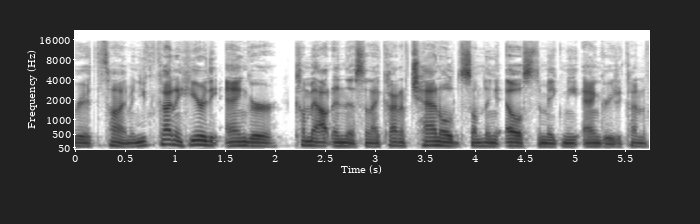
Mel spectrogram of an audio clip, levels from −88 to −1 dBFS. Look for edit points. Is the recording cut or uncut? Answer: uncut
